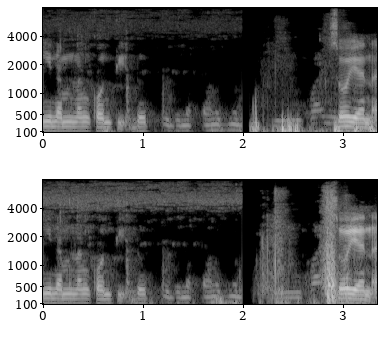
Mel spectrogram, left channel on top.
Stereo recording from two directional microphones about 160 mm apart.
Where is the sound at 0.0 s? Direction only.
40° left (ahead or behind).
